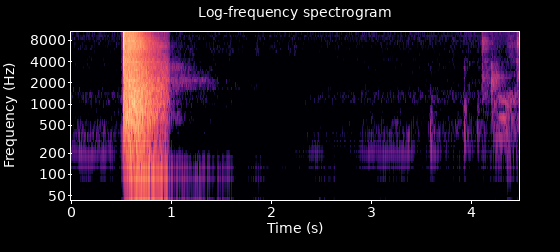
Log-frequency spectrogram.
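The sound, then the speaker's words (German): A single loud rifle shot from a .243 Winchester calibre rifle, a sharp blast that decays within half a second. Near silence follows, with a few faint small clicks. “Äh, was für ein Kaliber war das jetzt? Das ist 243 Winchester.”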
